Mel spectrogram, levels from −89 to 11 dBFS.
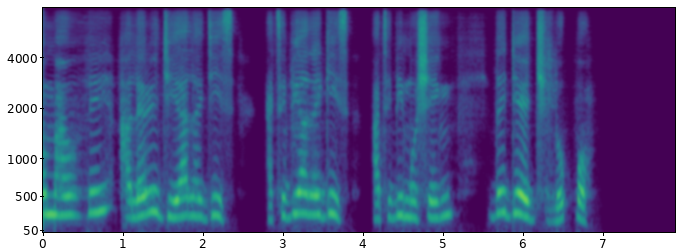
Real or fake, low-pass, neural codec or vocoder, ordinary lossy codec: fake; none; codec, 16 kHz, about 1 kbps, DyCAST, with the encoder's durations; none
